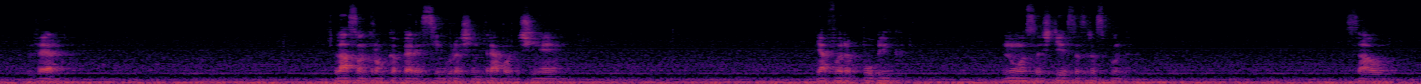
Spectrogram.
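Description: A man speaks slowly and calmly, with long pauses.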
